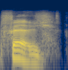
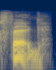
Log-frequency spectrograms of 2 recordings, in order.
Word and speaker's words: FEG: and in that case the g is a hard g so it's actually pronounced feg which is kind of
